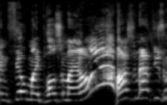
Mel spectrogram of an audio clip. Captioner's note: screams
